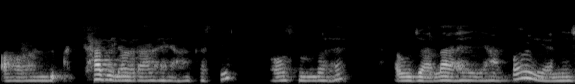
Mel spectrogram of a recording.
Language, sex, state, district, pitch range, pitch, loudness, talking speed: Hindi, female, Bihar, Purnia, 175-225 Hz, 180 Hz, -27 LUFS, 190 wpm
